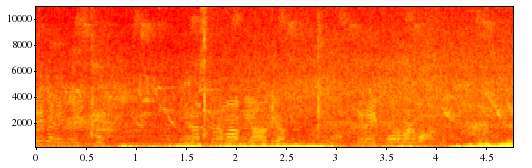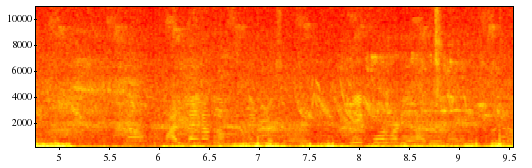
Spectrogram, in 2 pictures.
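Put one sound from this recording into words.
Young men talk and call out to each other nearby outdoors.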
